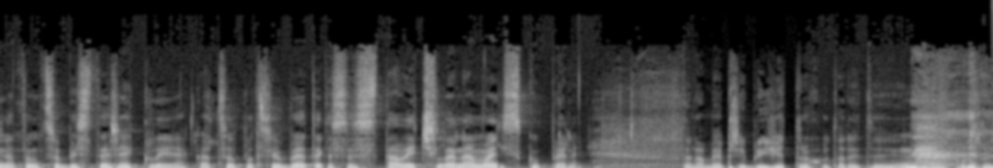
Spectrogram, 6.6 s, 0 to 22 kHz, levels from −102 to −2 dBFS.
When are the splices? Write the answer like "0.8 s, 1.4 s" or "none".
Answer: 2.2 s, 3.3 s, 4.6 s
